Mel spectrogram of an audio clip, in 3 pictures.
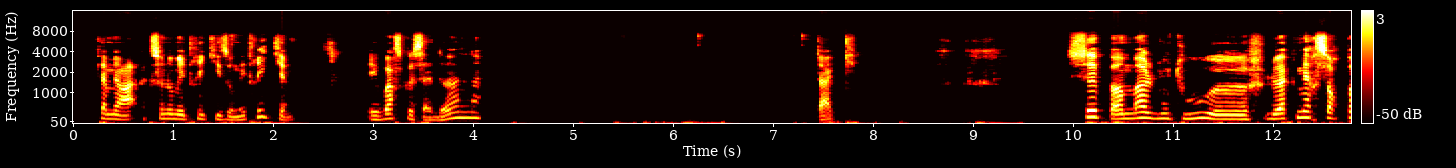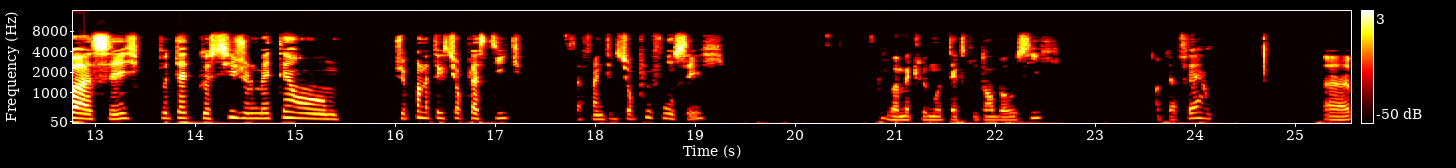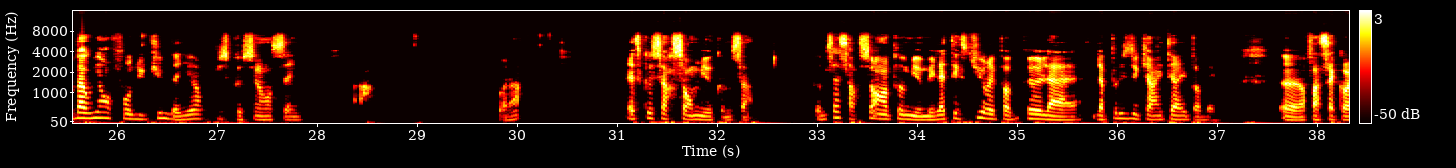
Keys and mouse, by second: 1.5 click, 5.5 click, 7.2 click, 17.6 click, 21.1 click, 24.7 click, 27.2 click, 28.9 click, 30.1 click.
